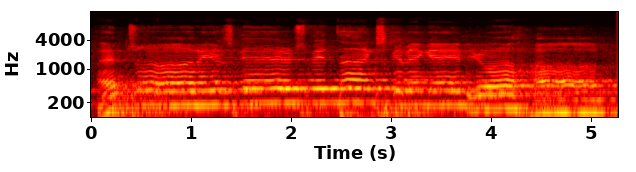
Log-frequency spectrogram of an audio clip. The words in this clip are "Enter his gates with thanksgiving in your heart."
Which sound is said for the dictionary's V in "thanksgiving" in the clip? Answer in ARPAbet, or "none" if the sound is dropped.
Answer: V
